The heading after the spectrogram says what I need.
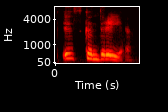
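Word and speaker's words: الإسكندرية: It's because I read about Alexandria, that's the way you pronounce it in English. I don't know if that pronunciation is right, but okay, it's in Arabic, it's Iskandria.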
